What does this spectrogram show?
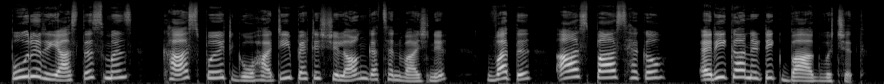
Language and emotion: Kashmiri, neutral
